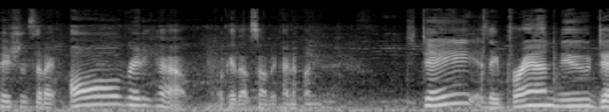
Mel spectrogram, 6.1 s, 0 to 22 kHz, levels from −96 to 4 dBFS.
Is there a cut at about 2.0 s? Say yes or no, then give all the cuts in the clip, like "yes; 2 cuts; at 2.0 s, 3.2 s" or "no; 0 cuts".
no; 1 cut; at 3.5 s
